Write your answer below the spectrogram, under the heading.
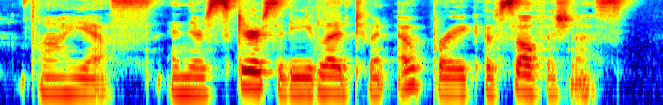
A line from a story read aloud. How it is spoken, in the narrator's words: With a wry smile, whispered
